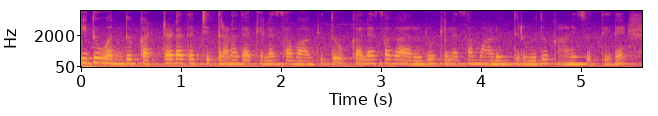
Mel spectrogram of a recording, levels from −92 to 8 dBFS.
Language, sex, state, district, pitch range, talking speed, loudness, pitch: Kannada, female, Karnataka, Shimoga, 190-210 Hz, 95 wpm, -16 LUFS, 195 Hz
